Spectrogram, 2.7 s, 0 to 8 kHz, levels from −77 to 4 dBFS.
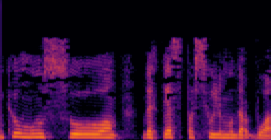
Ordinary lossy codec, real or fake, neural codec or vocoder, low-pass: MP3, 24 kbps; fake; codec, 16 kHz, 1 kbps, FunCodec, trained on Chinese and English, 50 frames a second; 7.2 kHz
